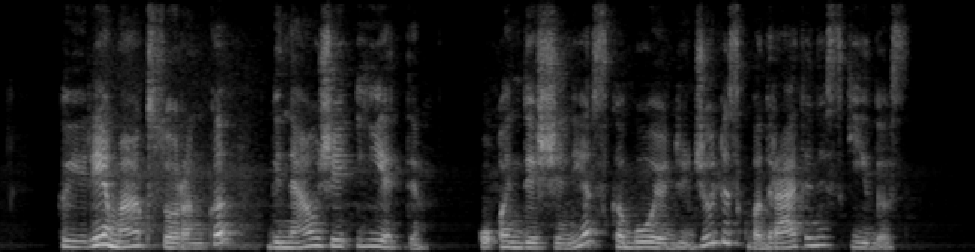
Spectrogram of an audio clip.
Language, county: Lithuanian, Panevėžys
